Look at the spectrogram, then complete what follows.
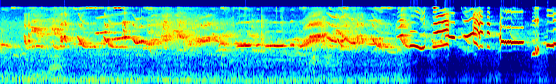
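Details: Lure song of an Oriental magpie-robin for provoking singing. A dense, noisy spread of chirps gives way after four seconds to loud, clean whistled notes with quick sweeping slurs.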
